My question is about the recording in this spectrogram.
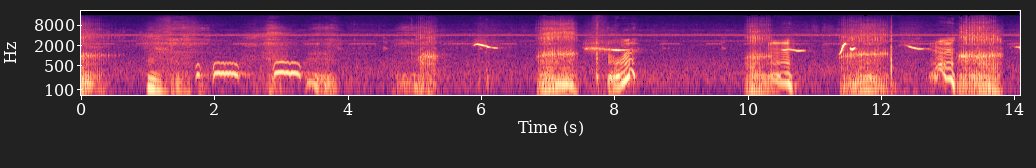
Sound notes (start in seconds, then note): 6.8 pig 1 snores; 9.9 silly Noises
